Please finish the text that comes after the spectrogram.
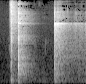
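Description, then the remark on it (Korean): A can of beer, one commonly called Maisel, being opened: two quick sharp cracks, a brief pause, then a louder pop followed by a steady, fading fizzy hiss. No voices are heard. “요거는 탄산이 많이 없나 보다.”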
